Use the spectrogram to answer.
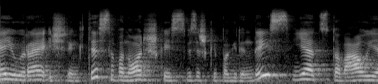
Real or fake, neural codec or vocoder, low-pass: real; none; 14.4 kHz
